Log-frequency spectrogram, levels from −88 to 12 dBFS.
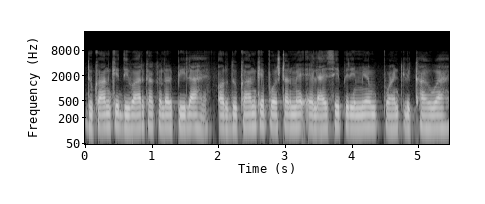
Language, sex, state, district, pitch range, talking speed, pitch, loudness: Hindi, male, Jharkhand, Garhwa, 115-120 Hz, 195 wpm, 120 Hz, -14 LUFS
